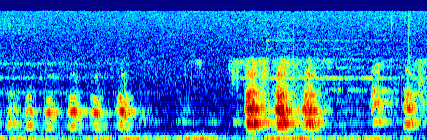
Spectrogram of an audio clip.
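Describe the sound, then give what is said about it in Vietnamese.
A neighbour's dog barks in bursts: first a quick run of small, light yaps, then a few louder, fuller barks after a short pause, and a couple more at the end. “con chó nhà hàng xóm, nó cứ sủa nhấm nha nhấm nhẳng. Thỉnh thoảng nó chu lên ông ổng, nghe đến quái dị.”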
